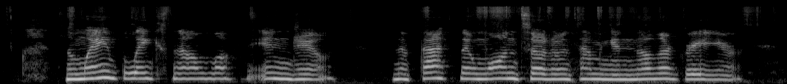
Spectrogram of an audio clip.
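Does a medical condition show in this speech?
Yes: ALS; young onset.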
